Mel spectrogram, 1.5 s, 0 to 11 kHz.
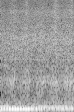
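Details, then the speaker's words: Honda Vario 150 scooter rear drive after replacing a worn bearing: steady low rumble, smooth when rocked or spun, with the previous tek-tek ticking and knocking gone. "ini untuk hasilnya e tadinya kan Kalau digoyang-goyang itu bunyi ya tek tek tek tek gitu nah ini sudah halus guys ya Nah tuh sudah halus"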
